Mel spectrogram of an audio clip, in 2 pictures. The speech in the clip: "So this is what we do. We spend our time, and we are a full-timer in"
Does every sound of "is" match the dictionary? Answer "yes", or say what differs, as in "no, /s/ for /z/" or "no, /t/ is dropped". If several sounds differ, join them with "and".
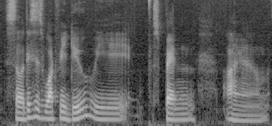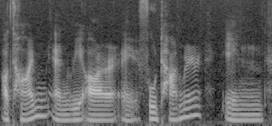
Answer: no, /s/ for /z/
